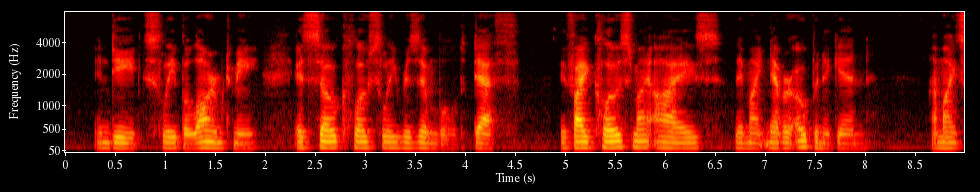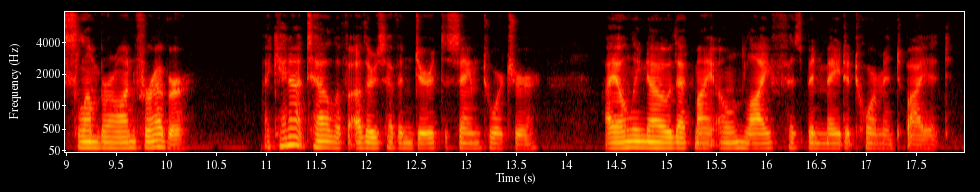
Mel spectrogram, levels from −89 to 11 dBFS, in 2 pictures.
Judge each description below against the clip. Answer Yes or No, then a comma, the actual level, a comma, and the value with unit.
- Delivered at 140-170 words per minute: Yes, average, 165 wpm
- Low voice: Yes, low, 110 Hz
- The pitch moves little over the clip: Yes, narrow, 2.0 semitones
